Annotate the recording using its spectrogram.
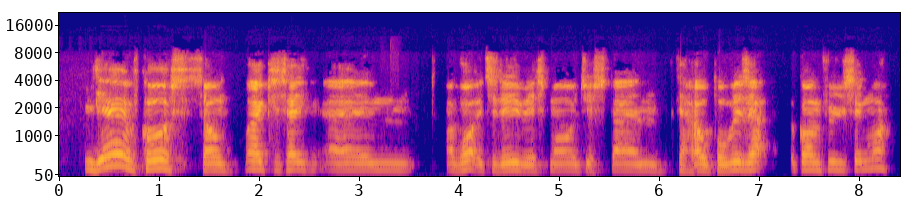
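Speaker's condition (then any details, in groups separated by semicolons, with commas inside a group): Cerebral palsy; wheelchair since age six, childhood surgery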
